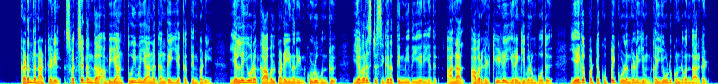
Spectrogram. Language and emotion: Tamil, neutral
